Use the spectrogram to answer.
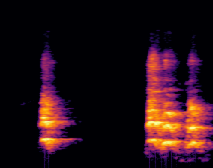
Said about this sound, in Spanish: Perdón, mi perro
